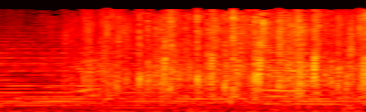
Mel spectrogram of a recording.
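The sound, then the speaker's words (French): An audience breaks into steady applause again as a girl sits back down after speaking into a microphone, a dense crackle of many hands clapping at once, sustained throughout the short stretch. “Quand elle se rassoit, les applaudissements s'élèvent à nouveau.”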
